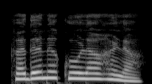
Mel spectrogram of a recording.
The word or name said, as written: ಕದನಕೋಳಾಹಳ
